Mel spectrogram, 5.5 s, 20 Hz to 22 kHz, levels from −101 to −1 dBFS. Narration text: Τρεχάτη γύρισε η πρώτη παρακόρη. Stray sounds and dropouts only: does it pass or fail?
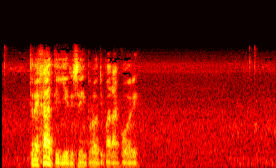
pass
